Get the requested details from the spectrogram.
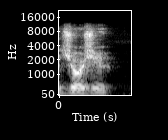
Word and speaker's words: Georgiou: Captain Georgiou.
